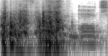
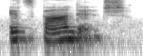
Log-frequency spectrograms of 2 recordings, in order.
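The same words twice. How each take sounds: First: It is whispered. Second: It is said aloud in full voice.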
